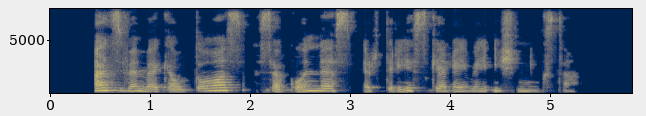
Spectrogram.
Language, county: Lithuanian, Klaipėda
